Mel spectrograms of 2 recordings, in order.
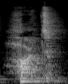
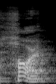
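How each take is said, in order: First: The T is said hard and crisp. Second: The T is said softly. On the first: The speaker calls it right. "toughen up that T" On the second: The speaker calls it wrong. "so it's not heart"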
